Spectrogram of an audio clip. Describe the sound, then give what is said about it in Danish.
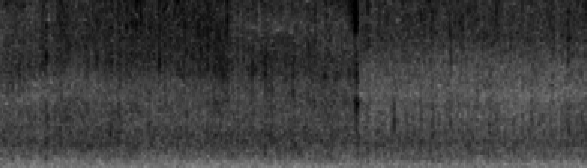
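A steady, dense wash of splashing water from large water jets pouring into a swimming pool, continuous with a bright hiss throughout and no voices. “Altså store dyser med vand.”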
